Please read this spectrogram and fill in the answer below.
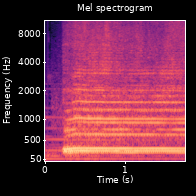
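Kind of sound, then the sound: signal or alarm, steam whistle blowing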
